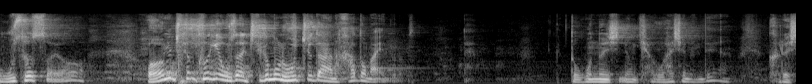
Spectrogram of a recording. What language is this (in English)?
Korean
